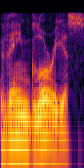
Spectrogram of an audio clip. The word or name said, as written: vainglorious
